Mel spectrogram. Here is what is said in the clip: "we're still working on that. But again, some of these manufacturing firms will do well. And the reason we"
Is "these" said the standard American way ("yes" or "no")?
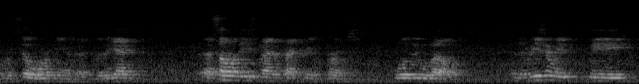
yes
